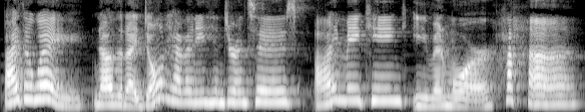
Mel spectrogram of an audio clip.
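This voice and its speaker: A mocking, cutting ex-wife from a dramatized story, acted by a woman narrator. Her voice is high and swoops with indignation. Faint music sits underneath. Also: expressive, a little slow, fairly bright tone. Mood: smug. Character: scornful, newly independent ex-wife.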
